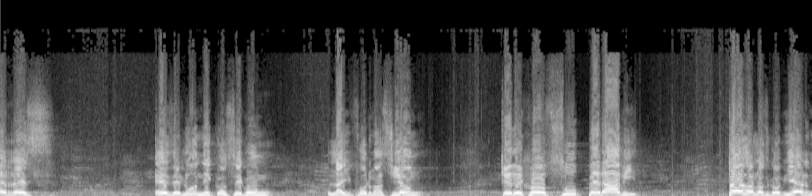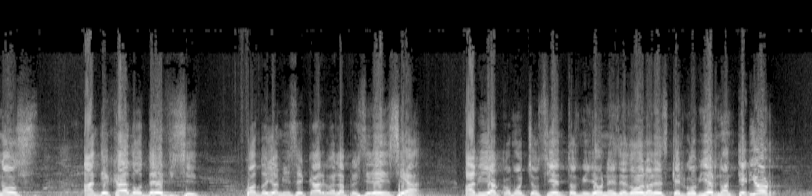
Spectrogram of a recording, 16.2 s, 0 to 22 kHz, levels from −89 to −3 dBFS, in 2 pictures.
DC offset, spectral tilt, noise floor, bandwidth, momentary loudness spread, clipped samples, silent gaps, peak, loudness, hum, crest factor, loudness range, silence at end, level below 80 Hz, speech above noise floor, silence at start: under 0.1%; -4.5 dB/octave; -34 dBFS; 18.5 kHz; 10 LU; under 0.1%; none; 0 dBFS; -11 LUFS; none; 10 dB; 3 LU; 0.35 s; -36 dBFS; 24 dB; 0 s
